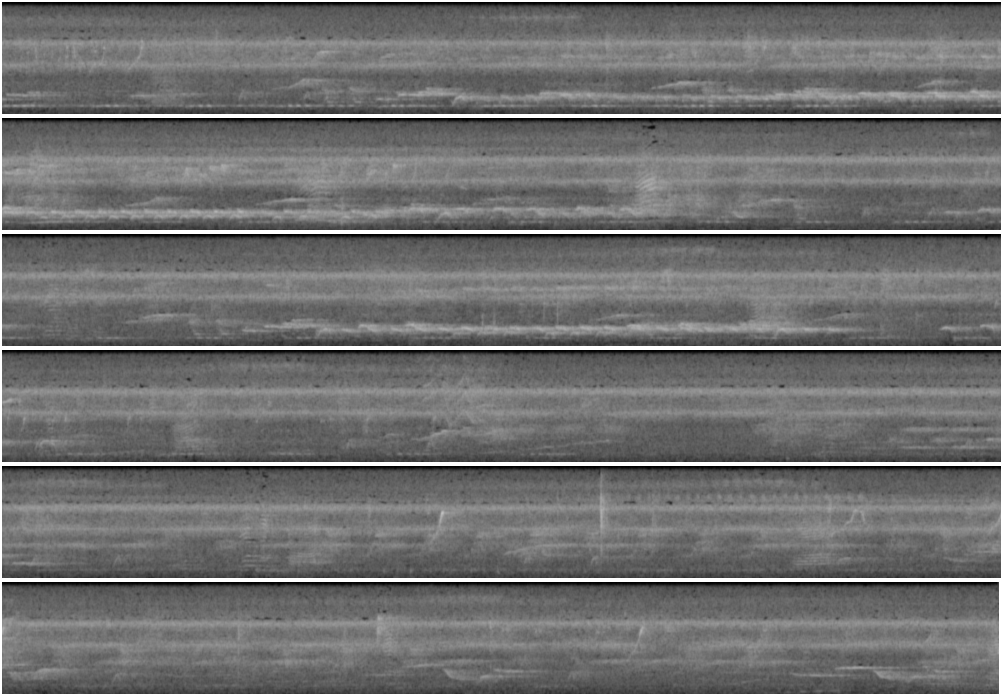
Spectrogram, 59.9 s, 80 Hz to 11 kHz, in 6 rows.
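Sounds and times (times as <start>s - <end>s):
high insect drone: 0.0s - 59.9s.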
